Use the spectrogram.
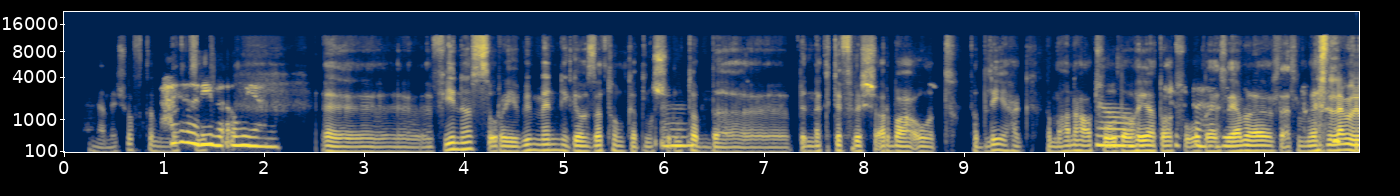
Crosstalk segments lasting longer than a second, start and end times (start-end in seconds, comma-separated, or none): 10.3-11.7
